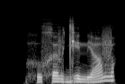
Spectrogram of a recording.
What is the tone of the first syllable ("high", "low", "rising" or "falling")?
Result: low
